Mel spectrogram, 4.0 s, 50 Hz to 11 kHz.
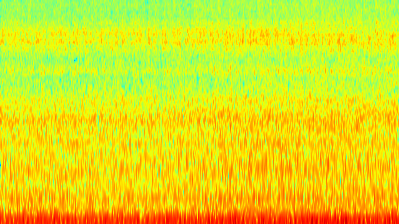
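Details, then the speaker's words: Jaguar Series 1 4.2 with new electronic ignition, warm idle with the choke off at about 750 rpm and expected to drop lower. A steady, even low rumble with no misses, knocks or ticks; running smoothly. "She might go a bit lower than that. What's she revving now? She's about 750."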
